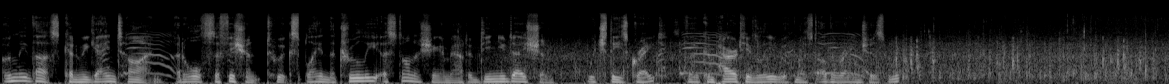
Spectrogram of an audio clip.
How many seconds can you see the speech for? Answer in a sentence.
The speech can be heard for 9 seconds in total.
